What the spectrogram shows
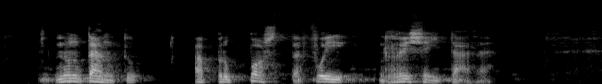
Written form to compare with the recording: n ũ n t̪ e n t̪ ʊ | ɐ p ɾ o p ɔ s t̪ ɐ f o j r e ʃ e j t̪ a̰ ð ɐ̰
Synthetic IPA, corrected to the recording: n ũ n t̪ a n t̪ ʊ | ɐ p ɾ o p ɔ s t̪ ɐ f o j r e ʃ e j t̪ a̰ ð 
